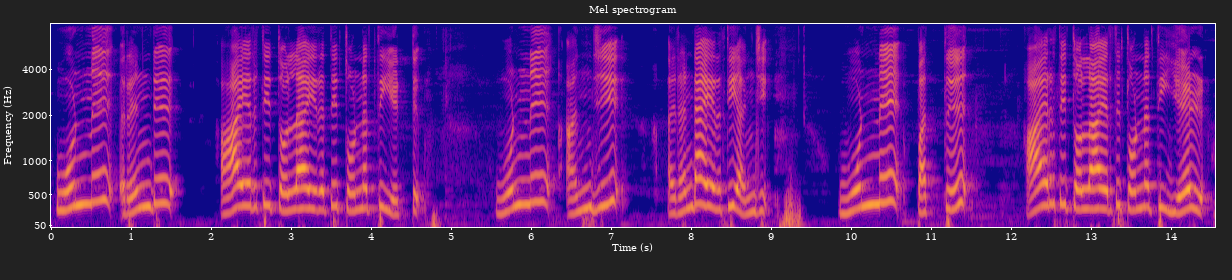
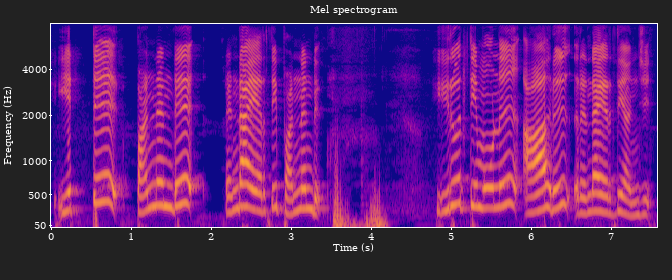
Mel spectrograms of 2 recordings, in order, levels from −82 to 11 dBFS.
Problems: none marked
